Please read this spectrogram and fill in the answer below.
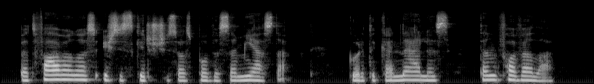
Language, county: Lithuanian, Tauragė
